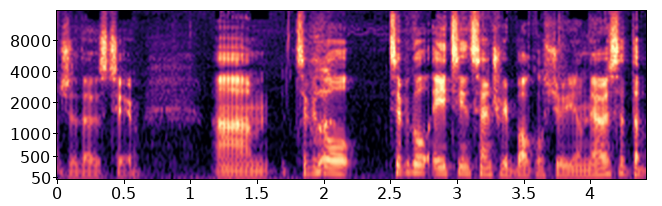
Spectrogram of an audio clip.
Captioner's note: gags theatrically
